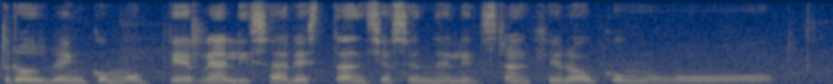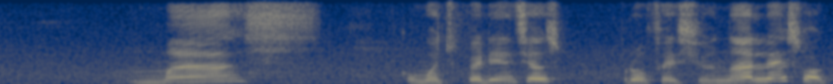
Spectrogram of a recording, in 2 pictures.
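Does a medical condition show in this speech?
No.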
